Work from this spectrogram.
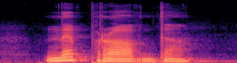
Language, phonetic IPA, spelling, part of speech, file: Ukrainian, [neˈprau̯dɐ], неправда, noun, Uk-неправда.ogg
- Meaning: untruth, falsehood, lie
